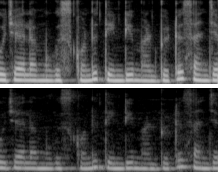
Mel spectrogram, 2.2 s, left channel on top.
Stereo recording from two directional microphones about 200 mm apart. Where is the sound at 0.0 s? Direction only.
50° left (ahead or behind).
